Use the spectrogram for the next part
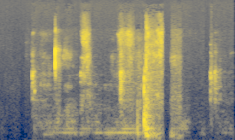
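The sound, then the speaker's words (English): A dog whimpers outside in a backyard on a freezing cold day, in a string of short, faint whines, with one sharper yelp in the middle, then falls quiet before a last brief whine. No one speaks. “Today, it's freezing cold my dogs are too dirty to go inside.”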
